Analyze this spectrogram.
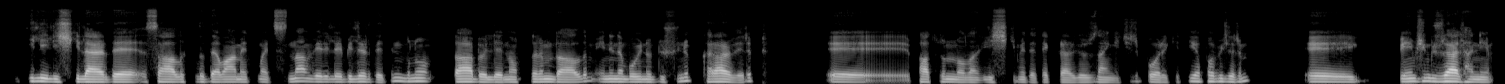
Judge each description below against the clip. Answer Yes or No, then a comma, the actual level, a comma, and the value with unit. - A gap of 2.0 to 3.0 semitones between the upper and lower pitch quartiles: Yes, narrow, 2.5 semitones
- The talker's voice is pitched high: No, low, 120 Hz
